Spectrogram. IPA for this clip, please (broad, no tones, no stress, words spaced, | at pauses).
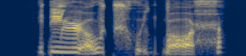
ɗilʲɭɔ̰w t͡ʃʰṵlʲk͡pɔ̰ħ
